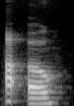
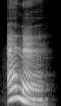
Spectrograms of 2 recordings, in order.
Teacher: commonly known as hamza which is basically a glottal stop like the uh sound in uh-oh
